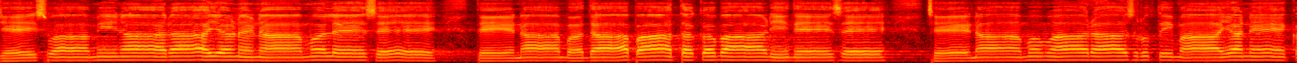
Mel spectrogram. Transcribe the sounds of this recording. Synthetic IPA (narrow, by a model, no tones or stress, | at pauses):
d͡ʒesʋaminaɾajəɳnaməleʃe | t̪enabəd̪ʱapat̪əkbaɽid̪eʃe | t͡ʃenaməmaɾasɾut̪imajənek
